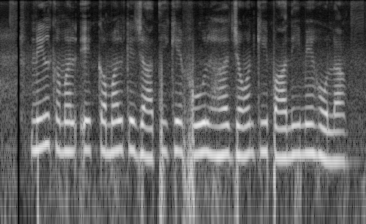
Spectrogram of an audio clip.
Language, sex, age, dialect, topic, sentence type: Bhojpuri, female, 25-30, Western, agriculture, statement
